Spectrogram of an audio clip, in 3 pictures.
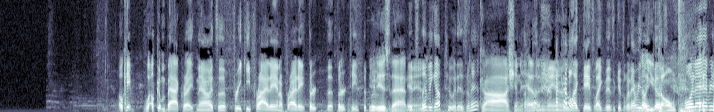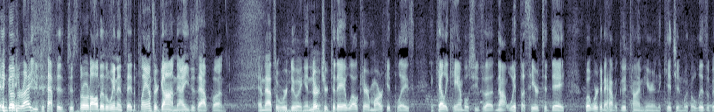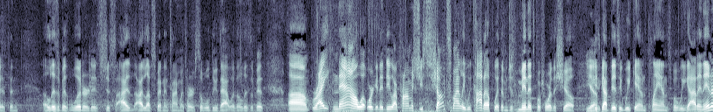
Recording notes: Live from Nurture, A Wellcare Marketplace!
